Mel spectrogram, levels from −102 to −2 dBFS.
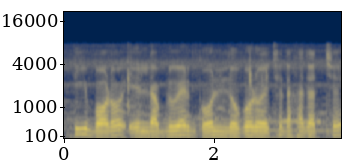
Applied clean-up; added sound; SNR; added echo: none; none; none; none.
